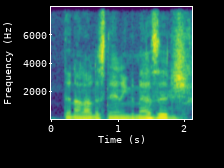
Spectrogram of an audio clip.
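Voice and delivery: mock sorrowful voice. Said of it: "why do you sound like a young [name]?".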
